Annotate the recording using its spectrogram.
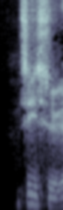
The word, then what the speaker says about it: Sisu: Sisu. – Sisu, that's how you say it.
